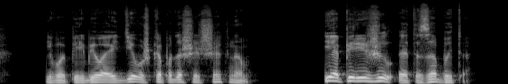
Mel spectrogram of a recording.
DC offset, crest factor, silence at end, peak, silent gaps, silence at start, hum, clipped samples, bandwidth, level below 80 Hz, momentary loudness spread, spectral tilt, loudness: under 0.1%; 16 dB; 0.45 s; -4 dBFS; 2.67-2.86 s, 3.12-3.21 s; 0.45 s; none; under 0.1%; 17.5 kHz; -48 dBFS; 11 LU; -6 dB/octave; -19 LUFS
